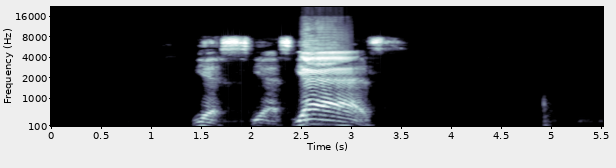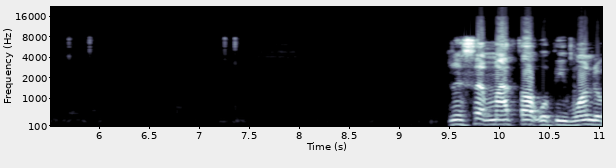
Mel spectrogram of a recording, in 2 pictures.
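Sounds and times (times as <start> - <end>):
faint quick clicks: 4.9 - 6.2, 7.2 - 7.6.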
